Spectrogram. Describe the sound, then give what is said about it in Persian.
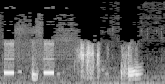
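Telephone line tones sound after a call to a radio phone-in is cut off: three short, steady electronic beeps in quick succession, followed by brief voice-like sounds. “فکر کنم تلفنی تلفن قطع شد.”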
